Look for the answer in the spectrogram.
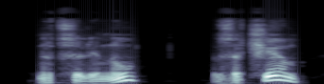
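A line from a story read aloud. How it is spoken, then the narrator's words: Halting, quiet, disbelieving question. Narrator (Russian): еще не веря услышанному, прерывисто тихо переспросила она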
